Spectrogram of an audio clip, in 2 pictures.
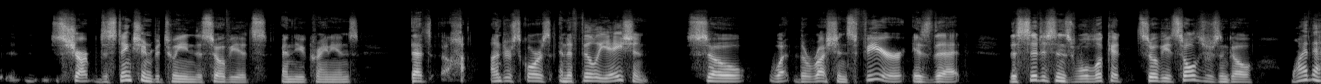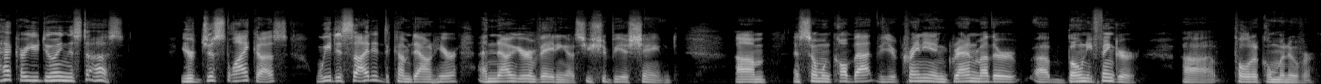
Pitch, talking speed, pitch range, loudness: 140 Hz, 160 wpm, 120-170 Hz, -19 LUFS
